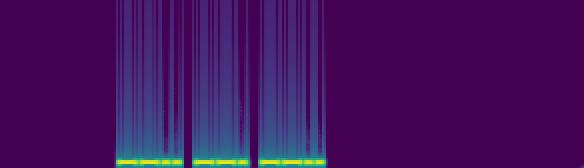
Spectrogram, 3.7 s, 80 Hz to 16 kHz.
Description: Morse code, heard as a keyed tone, about 36 wpm, 700 Hz. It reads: ZGZ
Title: USA Call Sign Postfixes - 3 Letters 35wpm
